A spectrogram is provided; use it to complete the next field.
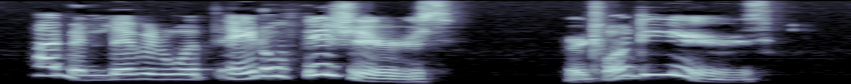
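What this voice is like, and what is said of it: Put-on old lady voice. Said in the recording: “You're committed to that voice. ... Am I an old lady? Is that the old lady voice? ... You're committed to whatever that voice is”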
